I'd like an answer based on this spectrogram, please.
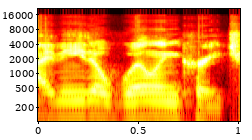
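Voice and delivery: ordinary delivery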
